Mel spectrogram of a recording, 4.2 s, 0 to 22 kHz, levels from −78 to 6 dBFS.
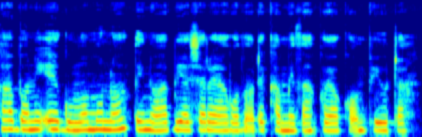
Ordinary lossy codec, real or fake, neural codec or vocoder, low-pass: none; real; none; 19.8 kHz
